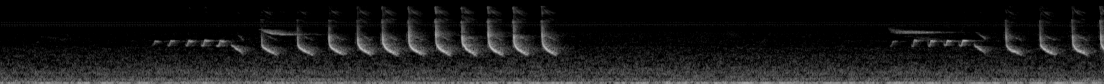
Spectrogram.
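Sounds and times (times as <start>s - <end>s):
cardinal singing whistles: 1.5s - 5.6s, 8.9s - 11.0s.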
